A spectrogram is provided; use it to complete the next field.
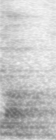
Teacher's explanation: পাশিক দুই পাশে চাপ পড়ে, সেটা হচ্ছে যে ল। মুখের দুই পাশে চাপ পড়ে, এটা হচ্ছে কি ল।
